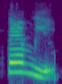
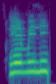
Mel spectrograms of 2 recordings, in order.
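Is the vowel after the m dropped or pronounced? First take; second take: dropped; pronounced. First: The vowel after the m is dropped. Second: The vowel after the m is pronounced. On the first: "M এর পর যে একটা আই আছে, এই আইটাকে কিন্তু আমরা বাদ দিয়ে" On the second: "ফ্যামিলি কথাটা বলি না"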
